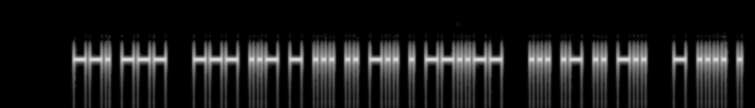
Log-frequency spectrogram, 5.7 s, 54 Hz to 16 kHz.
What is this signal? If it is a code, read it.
Morse code, heard as a keyed tone, about 40 wpm, 700 Hz. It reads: GO OUTSIDE, SAID THE
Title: Sentences from Top 900 Words 40wpm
